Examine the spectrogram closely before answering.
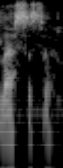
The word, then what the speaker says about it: Leicester: Yeah, You- it's Leicester.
